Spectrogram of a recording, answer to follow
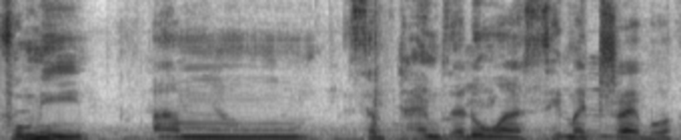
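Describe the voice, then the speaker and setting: With crowd noise in the background, a man from Kenya hosts an informal street chat at a moderate pace in a medium-pitched voice. He's talkative but hesitant, filling his speech with "uh" and "yeah."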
